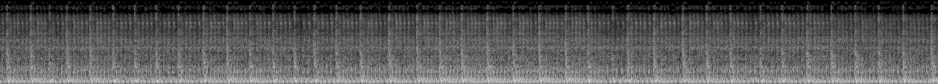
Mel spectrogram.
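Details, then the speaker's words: Polini 177 two-stroke Vespa after fitting new piston rings, cold idle with no heat in it and smoky from oil in the bore: a fast metallic rattle over the exhaust note, seeming to come from the cylinder, source not found; owner fears seizing it again. "But she broke. I've still got that top end rattle."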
